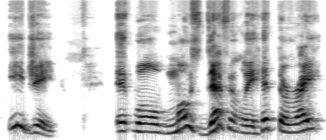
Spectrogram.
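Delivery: announcer ad read. Acted. Streamer reads a fan's donated ad message, announcer style. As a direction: sell it like a stage announcer. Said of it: "Here's German's words".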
